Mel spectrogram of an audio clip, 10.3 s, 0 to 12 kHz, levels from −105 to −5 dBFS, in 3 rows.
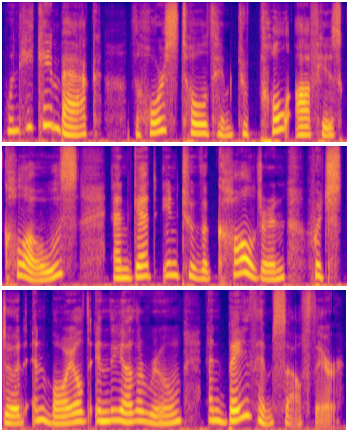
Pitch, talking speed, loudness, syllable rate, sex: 230 Hz, 175 wpm, -18 LUFS, 4.3 syllables/s, female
